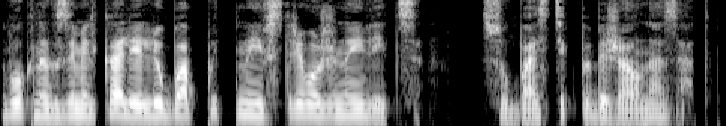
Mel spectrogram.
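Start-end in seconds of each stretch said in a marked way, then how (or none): none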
